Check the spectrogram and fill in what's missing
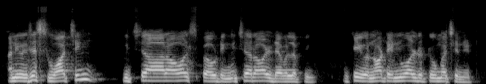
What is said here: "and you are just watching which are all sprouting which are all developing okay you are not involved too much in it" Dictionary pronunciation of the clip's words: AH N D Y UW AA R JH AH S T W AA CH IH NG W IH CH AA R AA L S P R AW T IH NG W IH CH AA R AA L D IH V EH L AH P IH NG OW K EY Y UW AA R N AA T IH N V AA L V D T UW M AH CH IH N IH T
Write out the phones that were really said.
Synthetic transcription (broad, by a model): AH N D Y UW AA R JH AH S T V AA CH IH NG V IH CH AA R AA L S P AW T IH NG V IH CH AA R AA L D IH V EH L AH P IH NG OW K EY Y UW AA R N AA T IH N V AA L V D T UW M AH CH IH N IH T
